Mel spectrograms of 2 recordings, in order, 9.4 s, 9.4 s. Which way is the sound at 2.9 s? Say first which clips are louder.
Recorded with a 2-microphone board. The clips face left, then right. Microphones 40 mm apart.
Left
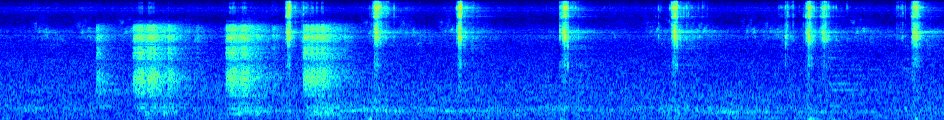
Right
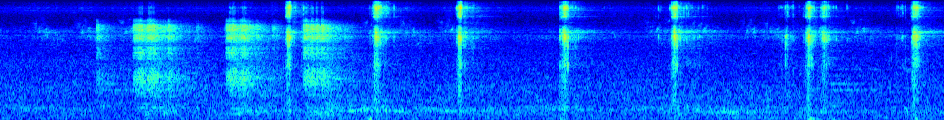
Left 1 dB; 35° right (ahead or behind).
